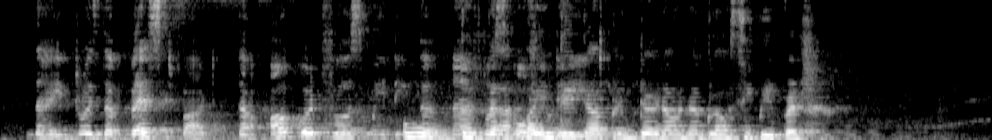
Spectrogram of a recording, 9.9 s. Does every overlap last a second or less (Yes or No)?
No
